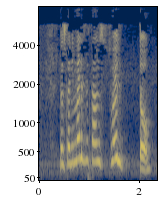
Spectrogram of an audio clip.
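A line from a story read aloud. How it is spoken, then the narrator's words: Shouted in chorus. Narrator (Spanish): gritaron a coro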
